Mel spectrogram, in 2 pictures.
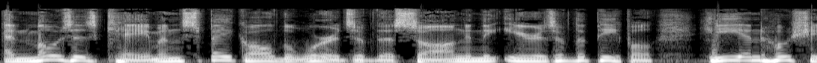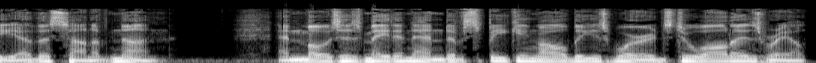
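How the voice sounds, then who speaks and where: A man's voice: mid-range voice, lively intonation, a little slow, warm tone, no room sound. A man narrating a dramatized scripture reading from a script.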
